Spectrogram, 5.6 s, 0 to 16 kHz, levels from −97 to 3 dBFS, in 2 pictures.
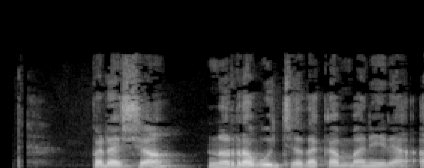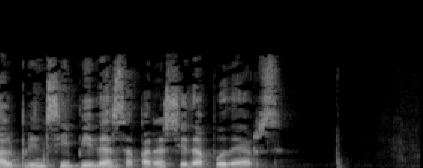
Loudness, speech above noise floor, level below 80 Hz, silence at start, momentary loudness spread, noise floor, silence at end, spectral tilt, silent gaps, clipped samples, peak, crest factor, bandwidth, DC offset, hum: -24 LUFS; 53 dB; -78 dBFS; 0.6 s; 12 LU; -76 dBFS; 1 s; -4 dB/octave; none; under 0.1%; -2 dBFS; 22 dB; 11.5 kHz; under 0.1%; none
